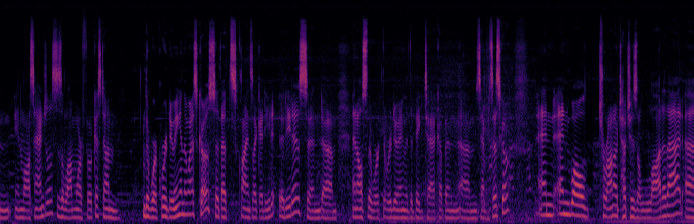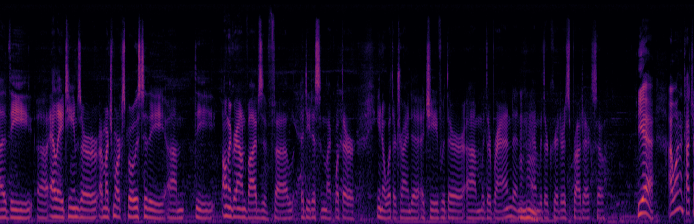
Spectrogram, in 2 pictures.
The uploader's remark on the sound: Recorded: Friday January 18, 2019 at 10:00 am (EST) at the Interior Design Show. At Jam3.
